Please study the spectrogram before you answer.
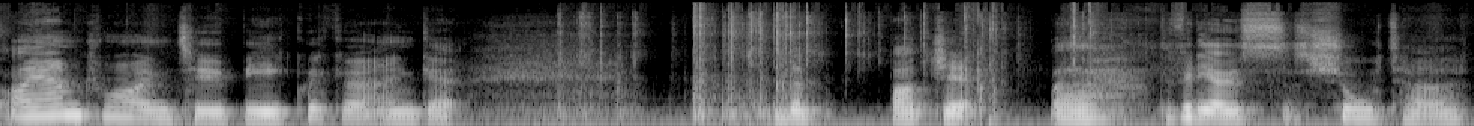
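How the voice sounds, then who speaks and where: A woman's voice: medium pitch, creaky, warm tone. A woman in her thirties from the UK, chatting to camera at home about her budget, sniffly and rambling with lots of ums. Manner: chatty, rambling, with many ums and self-corrections. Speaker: budgeting vlogger. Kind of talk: casual chat to camera while counting cash.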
